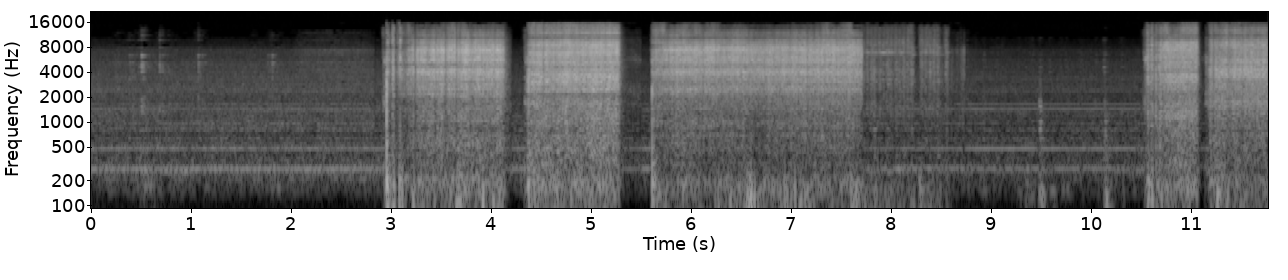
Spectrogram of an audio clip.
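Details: Vevor MIG-250 welding with gas-shielded MIG wire: short runs of steady, even frying crackle a few seconds long with quiet gaps; a clean weld, with voltage noted as slightly high.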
